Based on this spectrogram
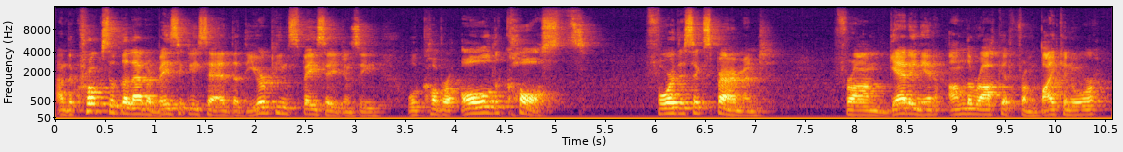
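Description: The voice belongs to a man. The room's echo is audible around him. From Ireland, County Meath. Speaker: physician and scientist giving a talk on astronaut training. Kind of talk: lecture. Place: meeting room.

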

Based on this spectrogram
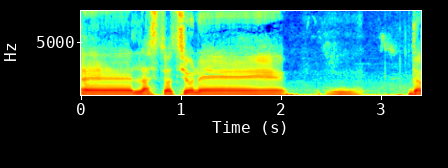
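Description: The recording is dry and echo-free. It is a man talking. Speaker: professional volleyball player. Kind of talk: interview. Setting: on camera. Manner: halting. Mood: calm, thoughtful. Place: garden. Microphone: handheld.

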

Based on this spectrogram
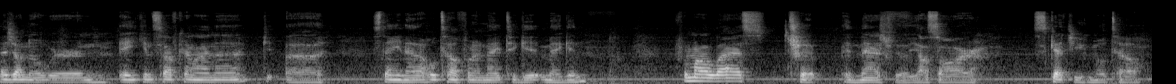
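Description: At a moderate pace, a man with a fairly low pitch talks with ordinary pitch variation and long, frequent pauses over light background noise. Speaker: vlogger. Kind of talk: casual vlog chat. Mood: upbeat, pleased. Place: home room. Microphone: phone near.

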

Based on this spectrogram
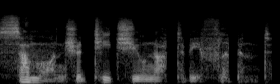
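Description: Putting on a character voice, a man goes very deep and low, rumbling and raspy at a fairly slow pace. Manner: scolding, imperious.

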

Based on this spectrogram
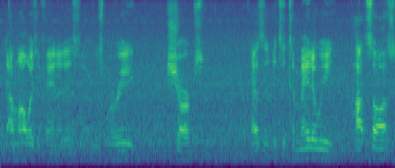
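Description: Noticeable background noise sits behind the voice. The man speaks at a moderate pace. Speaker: home food reviewer. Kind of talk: casual vlog chat. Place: home room. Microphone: phone near.

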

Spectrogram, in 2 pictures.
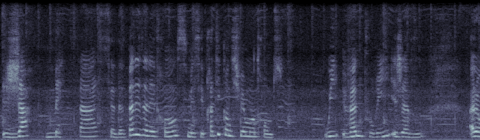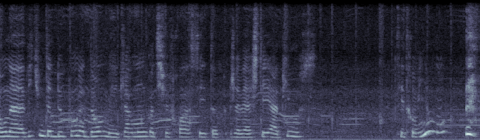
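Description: Music plays in the background as a woman speaks with a high pitch and lively intonation in a playful tone. She leaves long, frequent pauses. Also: moderate pace. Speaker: beauty vlogger. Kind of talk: casual talk to camera, fashion haul. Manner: playful, chatty. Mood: playful, joking. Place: home room. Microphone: phone near.

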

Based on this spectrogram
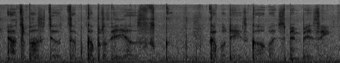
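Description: Whispering at a moderate pace. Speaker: ASMR creator. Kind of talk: casual talk to camera. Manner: soft-spoken. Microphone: phone near.

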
